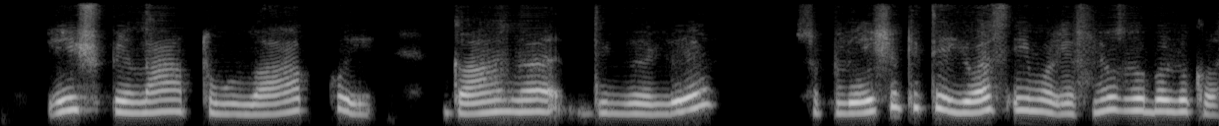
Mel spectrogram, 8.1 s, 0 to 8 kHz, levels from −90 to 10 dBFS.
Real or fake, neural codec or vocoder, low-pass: fake; codec, 16 kHz, 1.1 kbps, Voila-Tokenizer; 7.2 kHz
